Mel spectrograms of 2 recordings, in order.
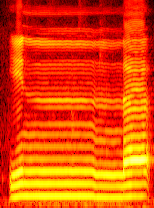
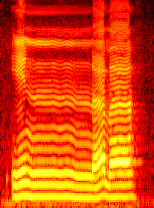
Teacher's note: Innama, kembali lagi kita menemukan di sini ada nun berharokat tasydid, kita namakan dengan gunnah. Cara membacanya yaitu ditahan suara n-nya 2 harokat.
